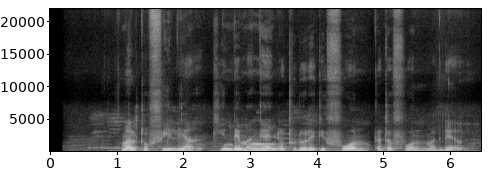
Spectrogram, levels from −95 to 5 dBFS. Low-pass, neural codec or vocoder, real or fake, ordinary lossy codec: none; none; real; none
